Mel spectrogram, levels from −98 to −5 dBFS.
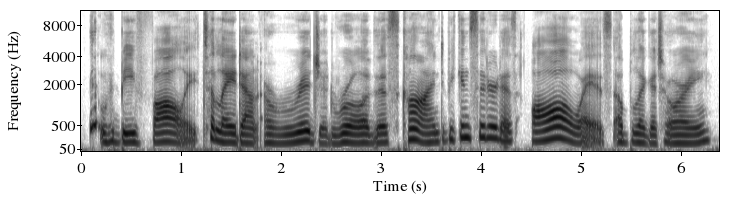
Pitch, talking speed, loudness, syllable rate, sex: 175 Hz, 180 wpm, -17 LUFS, 5.0 syllables/s, female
